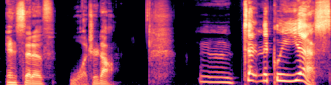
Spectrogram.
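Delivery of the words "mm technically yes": very high, reluctant concession; high-pitched grudging yes; hedging. Acted. Hedged answer to own question.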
